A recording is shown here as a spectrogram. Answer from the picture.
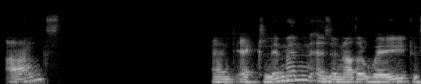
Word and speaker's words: Angst: Die Angst, make sure to pronounce it with an open "a" in German. It's not Angst, it's Angst.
